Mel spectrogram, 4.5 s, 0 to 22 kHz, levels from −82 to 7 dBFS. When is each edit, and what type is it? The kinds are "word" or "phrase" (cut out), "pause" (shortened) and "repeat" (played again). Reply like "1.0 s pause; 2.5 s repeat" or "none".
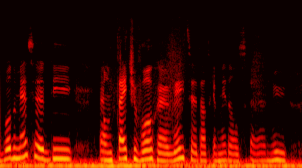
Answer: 1.6 s word; 3.2 s word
